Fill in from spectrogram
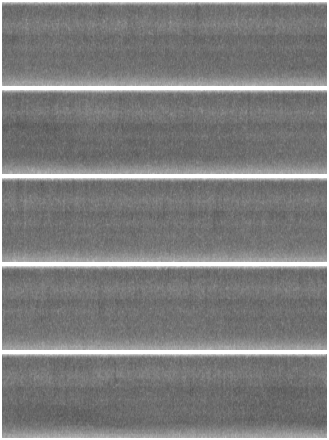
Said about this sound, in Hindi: बड़ी ज़बरदस्त बरसात हो रही है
